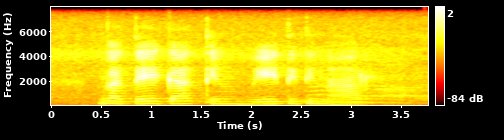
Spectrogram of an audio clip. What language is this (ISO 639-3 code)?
tso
